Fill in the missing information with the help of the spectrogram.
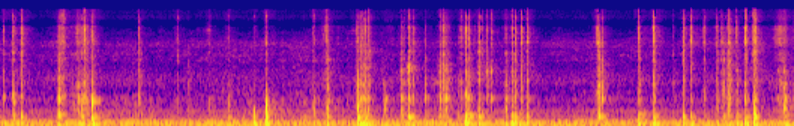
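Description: A clear plastic alkaline water bottle with a blue diamond-shaped cap, hollow and apparently empty, is tapped and scratched with fingertips and nails. Quiet, irregular clicky taps and dry scratching crinkles sound over a steady low rumble, with a few sharper, louder taps standing out.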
